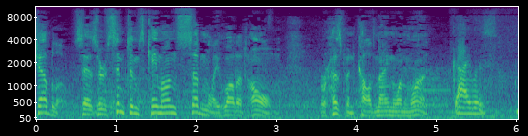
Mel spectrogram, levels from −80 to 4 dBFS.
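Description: No technical faults can be heard anywhere in the recording.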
